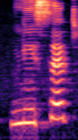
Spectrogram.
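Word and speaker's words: Knesset: Israel का नीसेट है, नीसेट, नीसेट जो है, के साइलेंट है, क्नीसेट भी बोल सकते हैं, लेकिन ये है नहीं, ये निसेट है, इजराइल की संसद का नाम नीसेट।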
